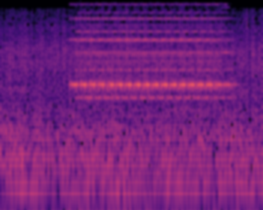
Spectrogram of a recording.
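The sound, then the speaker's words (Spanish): A living-room telephone rings with a steady, high-pitched electronic tone lasting about two seconds, sounding alone over a low background hum with no voices. “El sonido del teléfono de la sala me hizo pegar un brinco del asiento.”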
